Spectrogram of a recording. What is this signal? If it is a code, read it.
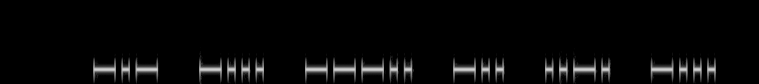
Morse code, heard as a keyed tone, about 17 wpm, spaced as for 12 wpm, 700 Hz. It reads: KB8DFB
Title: USA Call Signs - 2x Character Spacing - 17wpm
